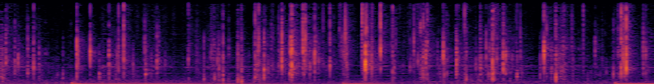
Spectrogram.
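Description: Thin plastic wrapper crinkling and crackling as fingers peel it off a small plastic toy figure, over background music with low held bass notes that change every couple of seconds.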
